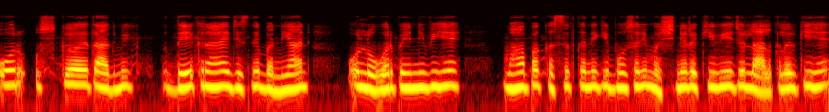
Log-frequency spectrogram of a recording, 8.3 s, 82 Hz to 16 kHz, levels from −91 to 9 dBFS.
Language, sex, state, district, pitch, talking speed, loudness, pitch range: Hindi, female, Bihar, Saharsa, 265 Hz, 215 wpm, -20 LUFS, 255-275 Hz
